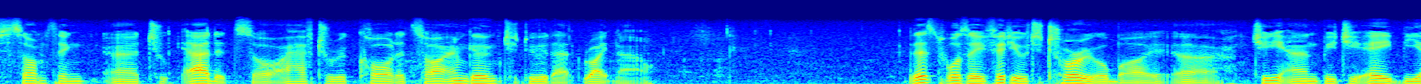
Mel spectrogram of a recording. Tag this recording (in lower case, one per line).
speech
